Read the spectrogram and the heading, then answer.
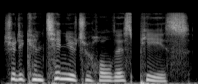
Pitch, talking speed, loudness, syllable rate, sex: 195 Hz, 210 wpm, -18 LUFS, 5.5 syllables/s, female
